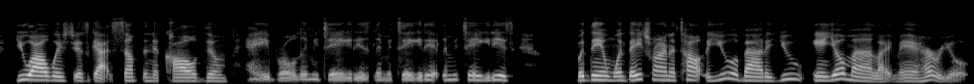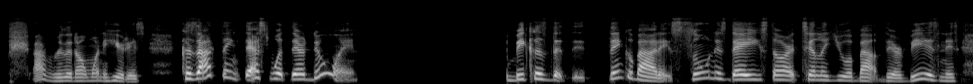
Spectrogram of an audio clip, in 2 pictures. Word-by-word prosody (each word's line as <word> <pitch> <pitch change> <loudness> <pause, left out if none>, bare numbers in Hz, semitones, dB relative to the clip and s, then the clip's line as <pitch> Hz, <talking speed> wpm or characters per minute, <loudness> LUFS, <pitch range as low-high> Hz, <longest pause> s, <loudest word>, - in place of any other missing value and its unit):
you 220 +2 +4
always 195 -3 +5
just 170 0 -4
got - - +1
something 175 -1 -4
to 150 - -6
call 160 +1 0
them, 155 -2 -5 0.2
"Hey, 115 - -6
bro, 100 +1 -4
let 120 +1 -6
me 115 - -7
tell - - -4
you 95 -1 -5
this, 105 +2 -5
let 105 -1 -7
me 95 - -11
tell - - -4
you 105 - -3
this, 215 - -2
let 215 0 -6
me 220 - -6
tell 210 - -4
you 200 - -4
this," 200 -2 0 0.6
but 190 +1 +1
then 205 -2 +3
when 185 0 -1
they 210 +4 +3
tryna 200 -4 -1
talk 210 -1 0
to 170 - -6
you 250 +7 -4
about 185 -6 +1
it, 165 -2 -5
you 240 +1 -5
in 185 -1 +1
your 240 +3 +3
mind, 170 - -1
like, 130 - -4
"Man, 145 +1 -4
hurry 200 +5 -3
up, - - -9 0.2
pfft, - - -7
I - - -1
really 165 +1 -3
don't 165 -1 -3
wanna 170 -2 -5
hear 165 -2 -2
this," 135 -1 -5 0.4
'cause 260 0 +5
I 345 +9 +10
think 290 -5 -5
that's 295 - +5
what 255 -2 +4
they're 240 0 +7
doing. 475 - -3 1.5
Because 235 +2 +4
the - - 0
the 320 -2 -10 0.2
think 280 +4 +1
about 200 - +4
it, - - -3
as - - -12
soon 270 +5 -3
as 265 -4 -4
they 225 0 +6
start 215 -2 -1
telling 205 -3 -1
you 190 0 -4
about 175 -1 -2
their 155 -3 -2
business 180 -3 -2
195 Hz, 225 wpm, -23 LUFS, 165-225 Hz, 1.5 s, I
